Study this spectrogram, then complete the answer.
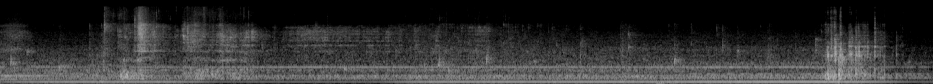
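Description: A toilet flushes with rushing, swirling water.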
